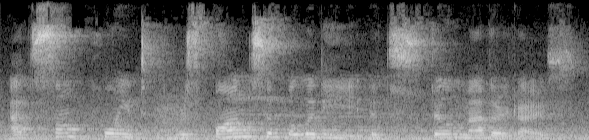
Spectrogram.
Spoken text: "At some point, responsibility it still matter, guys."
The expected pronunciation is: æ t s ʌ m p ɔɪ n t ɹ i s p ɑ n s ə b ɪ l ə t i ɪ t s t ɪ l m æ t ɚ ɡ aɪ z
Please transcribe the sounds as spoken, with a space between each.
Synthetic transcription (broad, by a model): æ t s ʌ m p ɔɪ n t ɹ i s p ɑ n s ə b ɪ l ə t i ɪ t s t ɪ l m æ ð ɚ ɡ aɪ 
